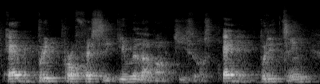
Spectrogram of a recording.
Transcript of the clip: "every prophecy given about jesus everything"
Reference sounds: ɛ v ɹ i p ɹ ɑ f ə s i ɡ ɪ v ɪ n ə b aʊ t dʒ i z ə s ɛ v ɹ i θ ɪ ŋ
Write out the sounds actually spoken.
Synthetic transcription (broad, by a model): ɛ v ɹ i p ɹ ɑ f ə s i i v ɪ l ə b aʊ t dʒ i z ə s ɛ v ɹ i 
